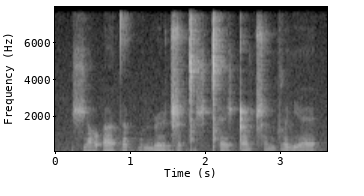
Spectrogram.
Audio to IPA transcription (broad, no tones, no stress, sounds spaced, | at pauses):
ʃ i lˠ ʔ ɐ t̪ ɐ kʷ ɛ ŋ ɭ ɨ ɖ͡ʐ ə ɡ͡ǀ ə ʃ ǀʰ ɛ ʃ ʈ ɔ lˠ ʈ͡ʂʰ ɐ ŋ f l ə lʲ ɛ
